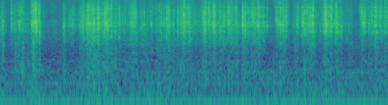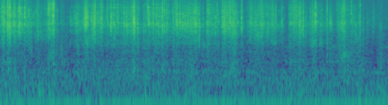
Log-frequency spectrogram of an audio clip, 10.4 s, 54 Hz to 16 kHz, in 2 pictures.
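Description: Continuous papery rustling and crinkling as the pages of an old Bible are turned to Philippians chapter 2, with overlapping flips and soft crackles over about ten seconds, fairly quiet, with no talking.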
